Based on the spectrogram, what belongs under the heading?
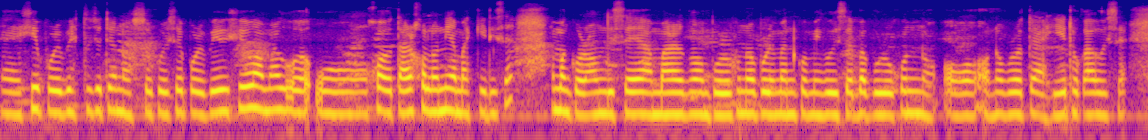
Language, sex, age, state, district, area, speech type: Assamese, female, 45-60, Assam, Darrang, rural, spontaneous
